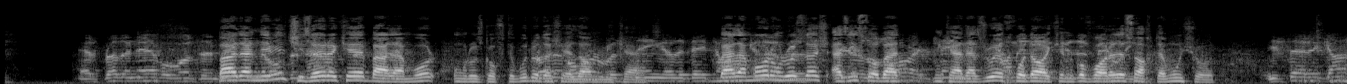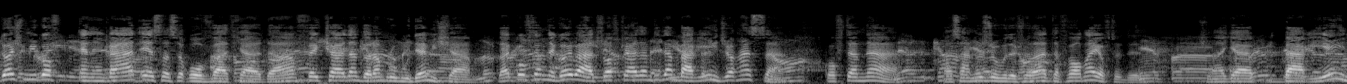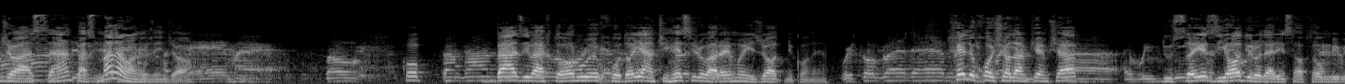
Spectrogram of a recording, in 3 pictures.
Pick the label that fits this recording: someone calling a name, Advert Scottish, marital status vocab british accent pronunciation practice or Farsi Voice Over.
Farsi Voice Over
